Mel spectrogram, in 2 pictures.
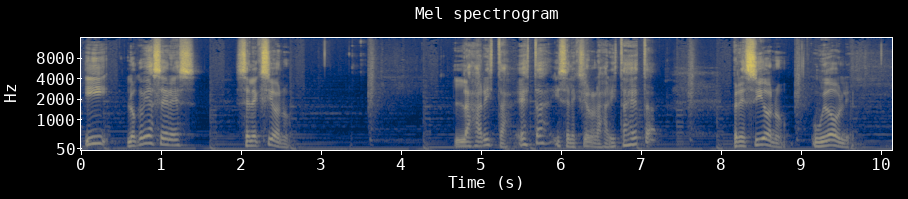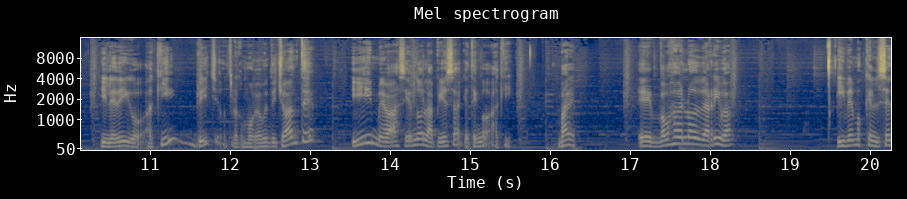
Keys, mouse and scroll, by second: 0.4-0.9 scroll up 1, 0.9-2.3 middle drag, 2.3 right click, 3.4 click, 4.3 right click, 4.7 alt+shift+right click, 4.9 alt+shift+right click, 5.9-7.1 middle drag, 7.1 alt+shift+right click, 9.2 w, 12.7 scroll down 1, 13.2-15.3 middle drag, 15.3-15.6 scroll down 1, 15.6-17.4 middle drag, 17.4 KP_7, 20.0 shift+middle click.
